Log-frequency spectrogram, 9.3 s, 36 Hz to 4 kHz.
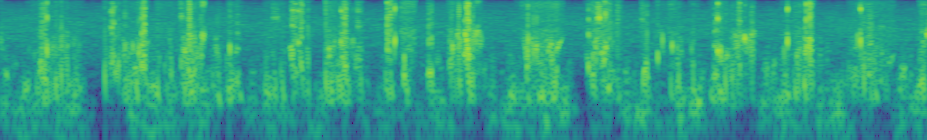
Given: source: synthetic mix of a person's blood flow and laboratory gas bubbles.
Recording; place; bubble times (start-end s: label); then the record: Doppler ultrasound of blood flow; precordium
0.00-0.04 s: bubbles
0.26-0.83 s: bubbles
1.01-1.49 s: bubbles
1.54-2.06 s: bubbles
2.09-2.44 s: bubbles
2.62-3.12 s: bubbles
3.25-3.64 s: bubbles
3.83-4.15 s: bubbles
4.25-4.86 s: bubbles
5.15-5.64 s: bubbles
5.83-6.22 s: bubbles
6.39-6.50 s: bubbles
6.54-6.85 s: bubbles
6.88-6.98 s: bubbles
7.08-7.55 s: bubbles
7.80-8.18 s: bubbles
8.47-8.95 s: bubbles
9.18-9.28 s: bubbles
From the record:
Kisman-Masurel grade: 243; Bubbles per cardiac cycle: several, 3 to 8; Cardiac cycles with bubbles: 100%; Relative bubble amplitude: loud (0.450 to 0.775); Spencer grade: 3 (all of the cardiac periods contain showers or single bubble signals, but not dominating or overriding the cardiac motion signals); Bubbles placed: anywhere in the cardiac cycle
